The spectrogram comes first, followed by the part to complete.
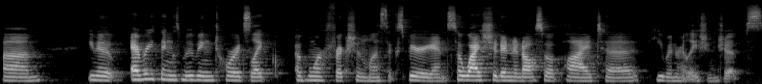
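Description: A woman talks at a moderate pace in a normal speaking voice, medium in pitch. The recording is very clean, and the background is silent. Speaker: podcast host. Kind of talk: casual chat.

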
